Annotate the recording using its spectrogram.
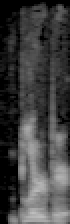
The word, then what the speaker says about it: Blubrry: So you have places like Podbean and FeedPress, Libsyn, Blurberry. Oh, was it like blueberry? It's spelled B U uh, B L U B R R Y.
